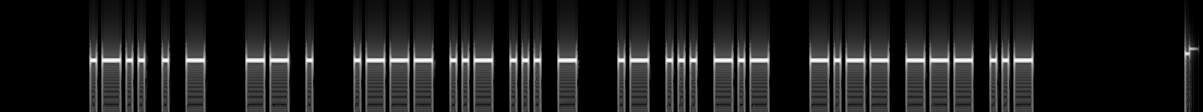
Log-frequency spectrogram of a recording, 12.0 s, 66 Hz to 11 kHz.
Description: Morse code, heard as a keyed tone, about 20 wpm, 700 Hz. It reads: LET ME JUST ASK YOU
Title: Sets of 5 Words Encore2 20wpm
